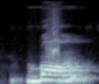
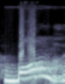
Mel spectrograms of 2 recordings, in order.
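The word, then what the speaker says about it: bomb: একটা ছোট্ট টিপস দিচ্ছি, যখন এম আর বি এই দুটো ওয়ার্ড যখন একসাথে থাকবে, যেমন ধরো বম, নাম, কম মানে চিরুনি, এইরকম ওয়ার্ড যখন থাকবে তখন কিন্তু আমরা বি উচ্চারণ করব না, বি সাইলেন্ট থাকবে।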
